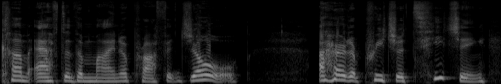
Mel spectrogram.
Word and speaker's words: Joel: I link that with the next book which is Joel or Joel which rhymes with Noel another Christmas word so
